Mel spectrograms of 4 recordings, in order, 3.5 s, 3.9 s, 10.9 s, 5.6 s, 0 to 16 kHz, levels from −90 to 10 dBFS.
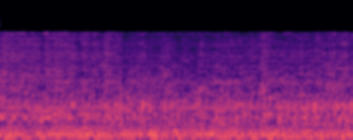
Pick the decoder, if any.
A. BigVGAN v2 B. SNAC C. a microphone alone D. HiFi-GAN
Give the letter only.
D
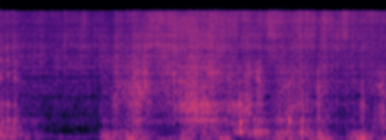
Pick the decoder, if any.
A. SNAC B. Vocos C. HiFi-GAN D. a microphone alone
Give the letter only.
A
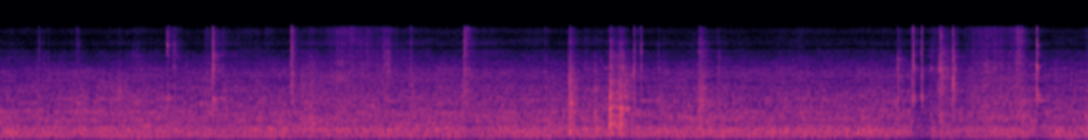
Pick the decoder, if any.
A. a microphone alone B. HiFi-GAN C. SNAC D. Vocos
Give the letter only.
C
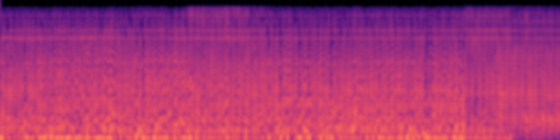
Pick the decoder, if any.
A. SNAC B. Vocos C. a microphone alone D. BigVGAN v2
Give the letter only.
D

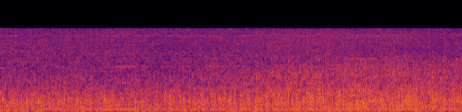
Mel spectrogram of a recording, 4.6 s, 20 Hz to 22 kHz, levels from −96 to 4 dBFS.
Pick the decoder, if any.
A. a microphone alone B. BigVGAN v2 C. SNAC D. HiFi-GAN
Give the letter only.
D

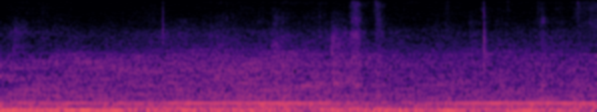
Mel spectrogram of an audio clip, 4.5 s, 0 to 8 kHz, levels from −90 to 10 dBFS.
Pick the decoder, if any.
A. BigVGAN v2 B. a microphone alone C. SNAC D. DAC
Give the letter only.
C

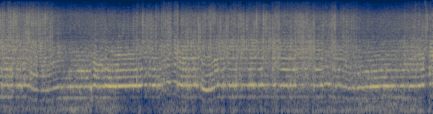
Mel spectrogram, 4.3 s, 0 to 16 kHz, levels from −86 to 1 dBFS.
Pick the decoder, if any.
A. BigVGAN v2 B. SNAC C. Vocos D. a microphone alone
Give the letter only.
D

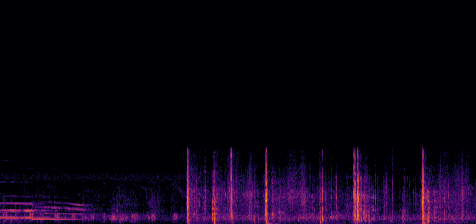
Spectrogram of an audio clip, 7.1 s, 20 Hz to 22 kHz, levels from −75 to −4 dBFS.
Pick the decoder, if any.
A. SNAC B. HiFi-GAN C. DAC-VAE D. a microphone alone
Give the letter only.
D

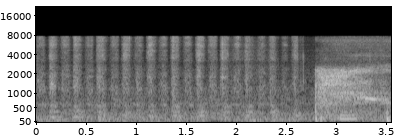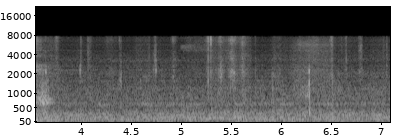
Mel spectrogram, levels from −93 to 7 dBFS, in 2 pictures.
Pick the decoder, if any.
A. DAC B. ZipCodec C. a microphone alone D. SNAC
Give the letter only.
A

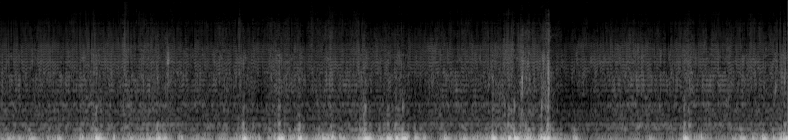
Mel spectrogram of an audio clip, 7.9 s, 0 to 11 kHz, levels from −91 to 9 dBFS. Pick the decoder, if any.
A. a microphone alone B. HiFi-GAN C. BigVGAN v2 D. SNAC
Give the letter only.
C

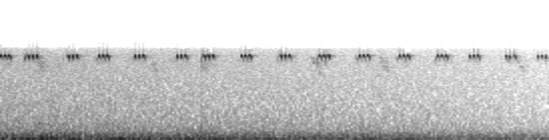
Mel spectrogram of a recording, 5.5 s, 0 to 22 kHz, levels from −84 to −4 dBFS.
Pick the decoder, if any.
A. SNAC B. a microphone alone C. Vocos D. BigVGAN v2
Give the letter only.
B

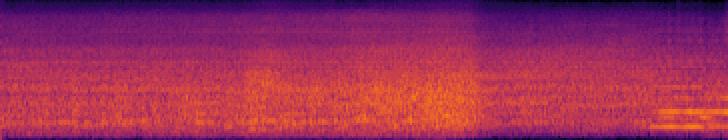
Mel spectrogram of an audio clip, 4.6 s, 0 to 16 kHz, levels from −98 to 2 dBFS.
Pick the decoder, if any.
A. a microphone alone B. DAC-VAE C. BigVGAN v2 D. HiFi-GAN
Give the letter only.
B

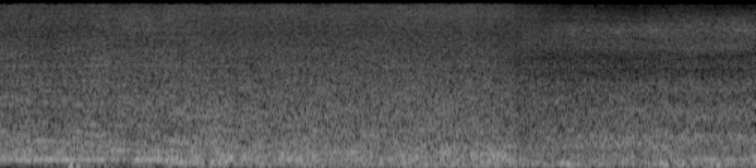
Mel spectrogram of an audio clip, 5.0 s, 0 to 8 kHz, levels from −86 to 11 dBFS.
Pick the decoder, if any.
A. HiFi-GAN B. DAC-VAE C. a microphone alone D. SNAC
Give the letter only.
B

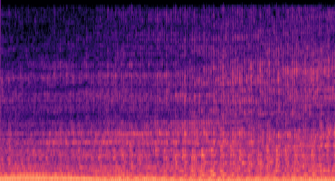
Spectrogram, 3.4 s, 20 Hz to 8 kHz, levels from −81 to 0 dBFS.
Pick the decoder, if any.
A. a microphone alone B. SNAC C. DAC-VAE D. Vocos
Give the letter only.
A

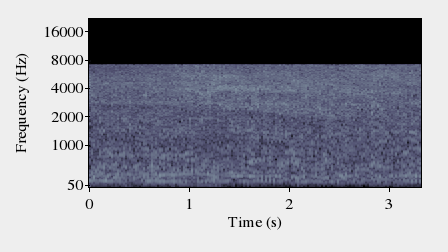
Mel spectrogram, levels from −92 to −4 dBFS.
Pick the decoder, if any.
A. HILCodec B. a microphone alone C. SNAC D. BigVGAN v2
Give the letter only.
C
